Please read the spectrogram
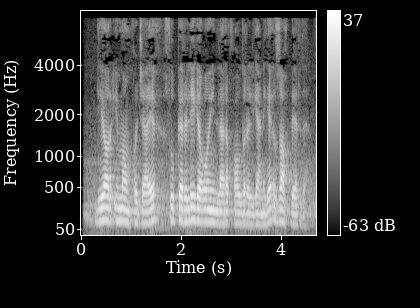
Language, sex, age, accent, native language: Uzbek, male, 40-49, Andijon, Uzbek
